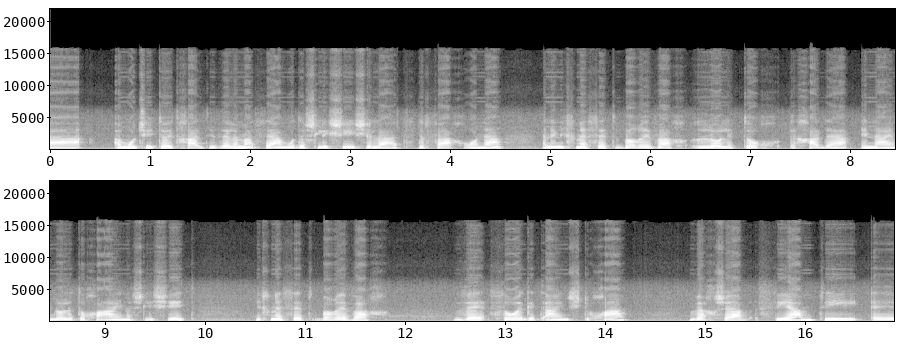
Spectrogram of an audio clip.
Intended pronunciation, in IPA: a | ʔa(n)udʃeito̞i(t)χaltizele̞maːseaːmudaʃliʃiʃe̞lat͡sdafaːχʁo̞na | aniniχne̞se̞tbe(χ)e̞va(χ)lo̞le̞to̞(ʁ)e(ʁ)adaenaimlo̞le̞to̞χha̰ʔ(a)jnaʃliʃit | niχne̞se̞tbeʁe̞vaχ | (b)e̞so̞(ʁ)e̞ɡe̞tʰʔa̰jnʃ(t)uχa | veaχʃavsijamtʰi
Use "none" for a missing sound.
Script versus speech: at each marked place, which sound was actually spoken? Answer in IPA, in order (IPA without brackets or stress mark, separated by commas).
m, t, ʁ, χ, χ, χ, a, v, ʁ, t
